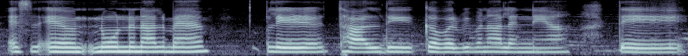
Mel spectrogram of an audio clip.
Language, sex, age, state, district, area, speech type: Punjabi, female, 18-30, Punjab, Mansa, urban, spontaneous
